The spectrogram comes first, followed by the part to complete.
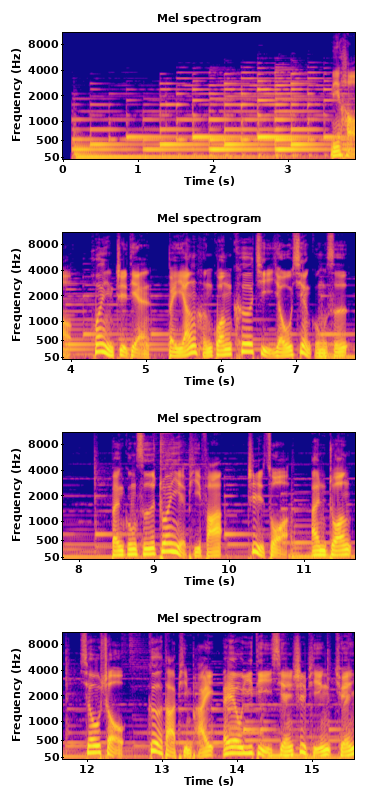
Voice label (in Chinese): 彩铃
